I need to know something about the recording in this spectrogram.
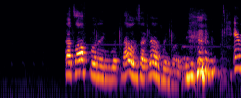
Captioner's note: chuckles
